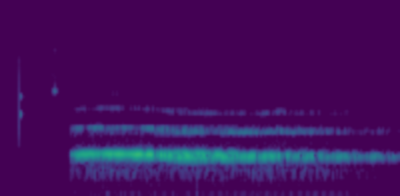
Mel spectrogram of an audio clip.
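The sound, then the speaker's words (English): Two quick clicks, then a long, steady whale-like tonal drone, an ambient whale sound sampled from a music-making application played with a PlayStation controller, with a smooth, sustained hum that holds for several seconds and slowly thins out, with no talking. “Although I do remember spending hours um, playing this, but this is that sound, the ambient whale that I had uh, um, sampled from uh, from that application.”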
